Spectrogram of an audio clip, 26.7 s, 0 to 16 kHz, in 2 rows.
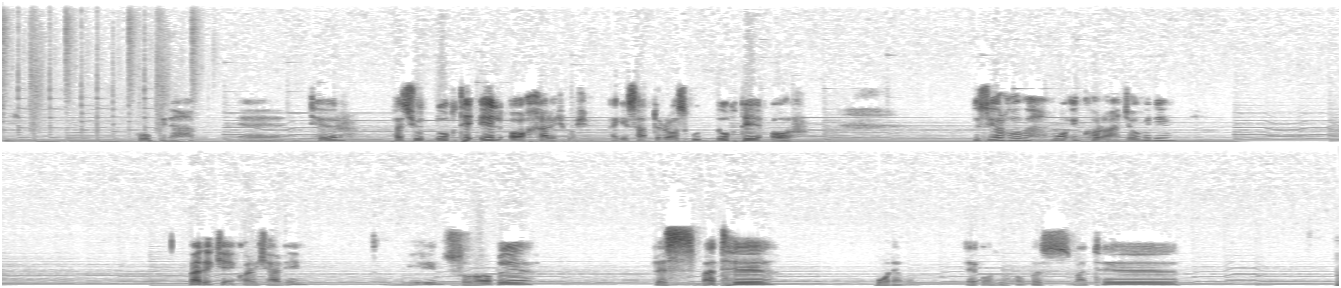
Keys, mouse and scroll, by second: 3.5-5.3 drag, 10.2-11.5 middle drag, 11.5-17.7 right drag, 12.1 middle click, 16.5 middle click, 17.7-20.3 middle drag, 21.4-23.4 drag, 24.3-26.3 middle drag, 25.2 Tab.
